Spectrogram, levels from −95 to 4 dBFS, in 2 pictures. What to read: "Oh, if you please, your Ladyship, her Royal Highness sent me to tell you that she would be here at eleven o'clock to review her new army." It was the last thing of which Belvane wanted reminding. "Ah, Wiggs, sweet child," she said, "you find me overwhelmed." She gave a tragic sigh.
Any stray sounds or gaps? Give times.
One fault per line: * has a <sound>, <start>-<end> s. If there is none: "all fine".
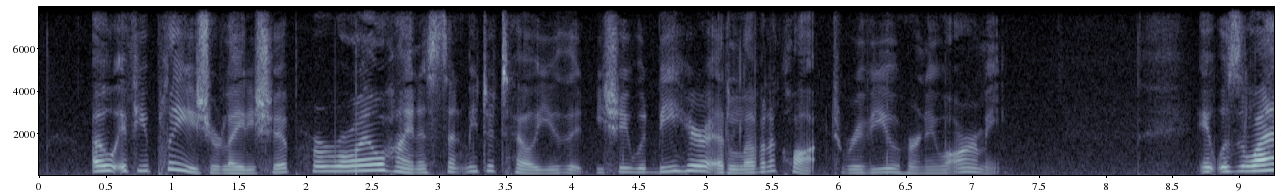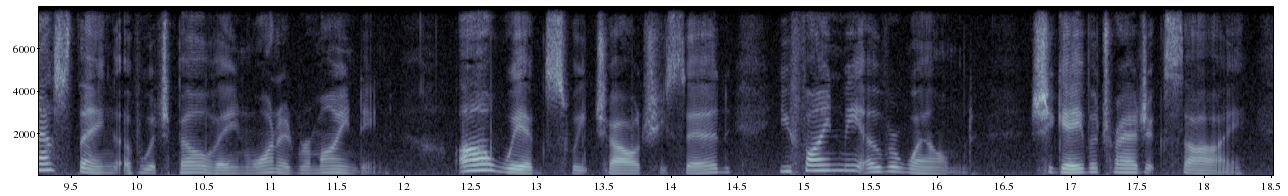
all fine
